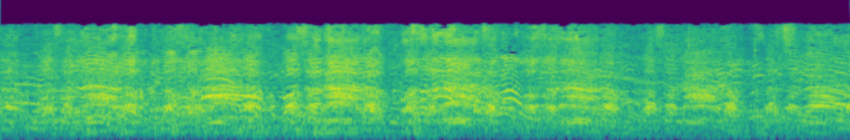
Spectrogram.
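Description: A crowd of young students shouting and cheering excitedly, with many high voices overlapping in a dense, continuous din.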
